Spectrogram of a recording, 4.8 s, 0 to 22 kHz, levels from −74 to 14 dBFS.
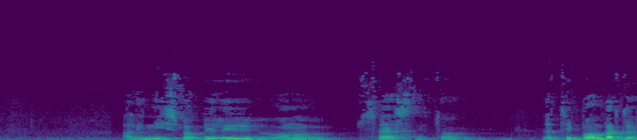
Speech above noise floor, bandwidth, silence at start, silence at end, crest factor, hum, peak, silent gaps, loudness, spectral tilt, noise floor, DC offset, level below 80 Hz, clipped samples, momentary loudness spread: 27 dB; 11 kHz; 0.9 s; 0 s; 22 dB; none; -2 dBFS; none; -23 LUFS; -6.5 dB/octave; -49 dBFS; under 0.1%; -62 dBFS; under 0.1%; 17 LU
